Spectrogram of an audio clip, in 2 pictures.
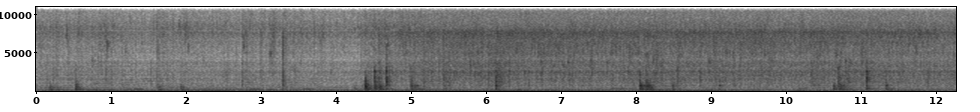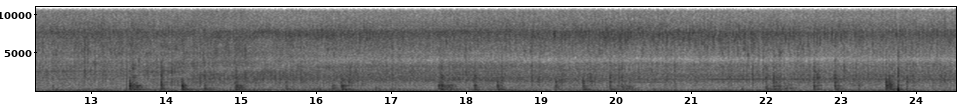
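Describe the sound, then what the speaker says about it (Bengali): Chopped onions fry in a pan after garlic, a steady sizzle running throughout, broken by frequent scraping clicks of a spoon stirring them, with no voices. "পেঁয়াজটা আমি একটু বাদামি কালার হওয়া পর্যন্ত ভেজে নেব।"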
